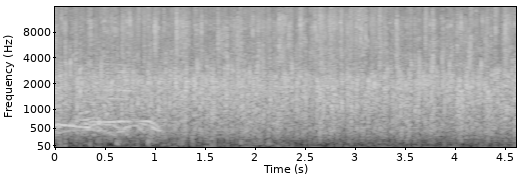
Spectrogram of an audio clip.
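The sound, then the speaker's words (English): A studio audience claps steadily for the introduction of guest Roy Abrahmson, lead actor in the film Escape from Tomorrow, a dense, sustained wash of applause at even volume, with a brief whistle near the start and no one speaking. “Let's have a round of applause, even though you still might not know who he is, for Roy Abrahmson, everybody.”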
